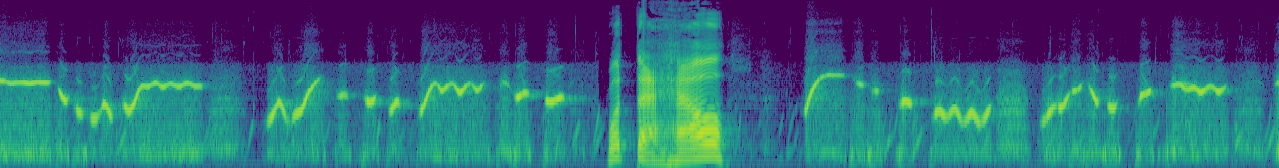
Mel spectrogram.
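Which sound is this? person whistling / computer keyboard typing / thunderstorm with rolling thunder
person whistling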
